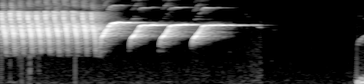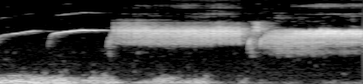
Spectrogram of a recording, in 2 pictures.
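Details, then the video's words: Canary song for a lure recording: a fast high trill and short rising whistles, a brief silence, then sustained high whistled tones over low background rumble. "Pancingan dan masteran burung kenari gacor cengkok isian"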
